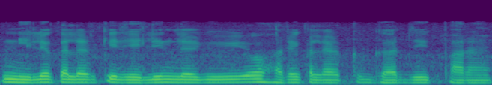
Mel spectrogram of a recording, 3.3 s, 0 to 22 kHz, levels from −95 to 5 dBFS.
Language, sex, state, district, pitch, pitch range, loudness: Hindi, male, Bihar, Darbhanga, 130 Hz, 125-135 Hz, -24 LUFS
